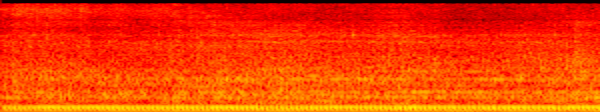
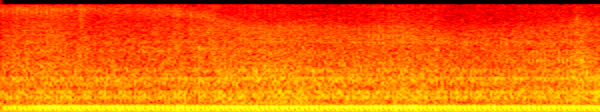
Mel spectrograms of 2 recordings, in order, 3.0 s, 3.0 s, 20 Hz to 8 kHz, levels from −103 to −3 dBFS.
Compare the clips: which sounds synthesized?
first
